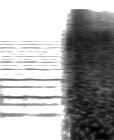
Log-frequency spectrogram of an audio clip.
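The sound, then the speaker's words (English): A ceremonial gun salute fires by Tower Bridge. A single sudden, loud, broad boom breaks in halfway through, cutting over a quieter held tone and roaring on to the end. “Gun salute by Tower Bridge, then mounted soldiers in gold-braided uniforms.”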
